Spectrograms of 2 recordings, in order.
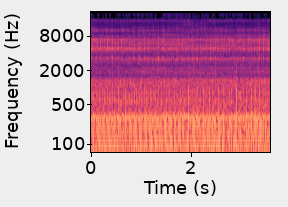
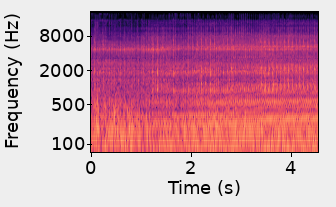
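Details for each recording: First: Phantom 85 two-stroke engine with MS460 piston on a motorized bike, riding: fast, buzzy idle staying steady, clearly quicker than normal tickover; idle set too high, carburetor needs adjusting to idle down. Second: Stock YD100 two-stroke engine on bike with about 100 miles and no issues so far, fresh-started: quick, even putter firming up over several seconds; healthy idle.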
